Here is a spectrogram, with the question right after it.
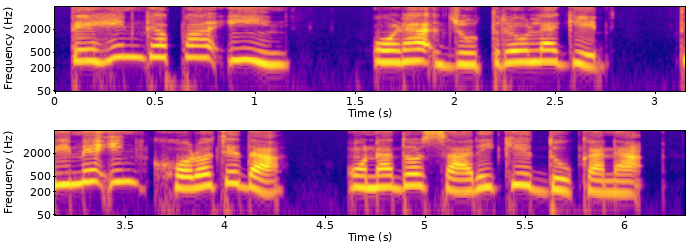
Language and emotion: Santali, sad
